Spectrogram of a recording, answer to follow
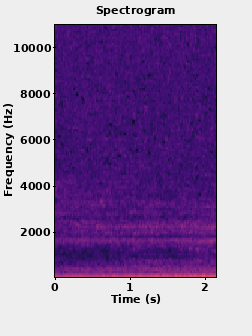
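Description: Steady low electronic hum with a faint hiss, the constant background drone of an old recording of a 'direct voice', heard here in a gap between spoken sentences.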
